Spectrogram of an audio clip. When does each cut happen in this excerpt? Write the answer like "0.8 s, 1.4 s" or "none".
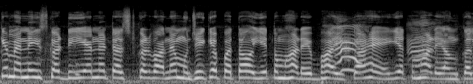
none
